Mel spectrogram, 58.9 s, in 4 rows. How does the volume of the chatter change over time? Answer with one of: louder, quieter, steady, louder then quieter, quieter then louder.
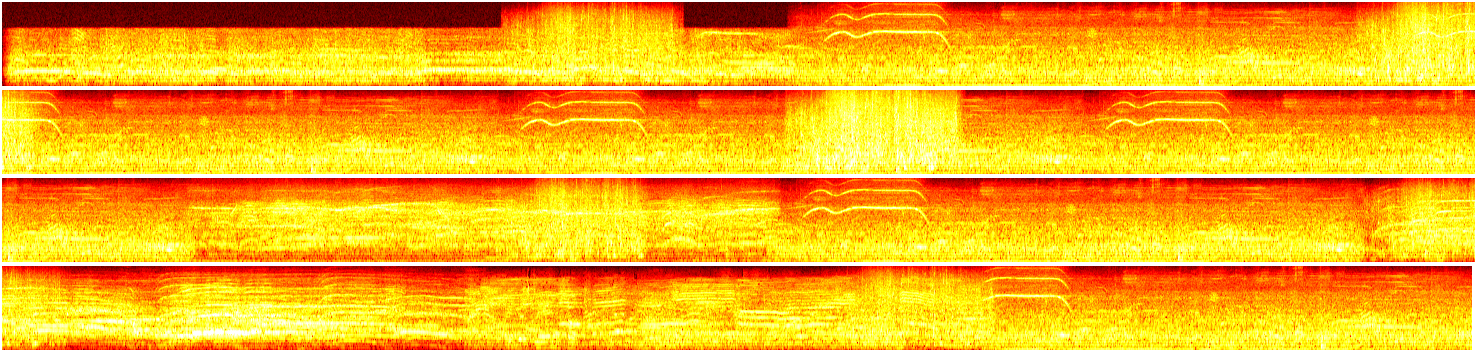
steady.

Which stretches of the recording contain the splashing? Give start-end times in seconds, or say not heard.
5.0-6.8, 13.5-15.2, 22.6-24.4, 34.4-36.0, 43.0-44.9, 52.4-54.2.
